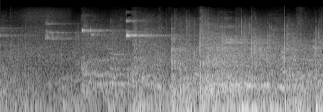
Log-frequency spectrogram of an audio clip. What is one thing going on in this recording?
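A ball thumps off feet and the floor.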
